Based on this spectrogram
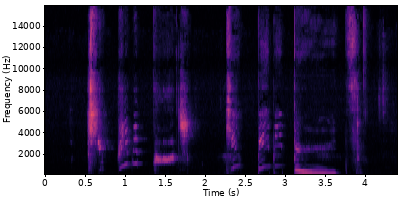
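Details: Pet budgie talking after a nail trim, first upset and then happy; a rapid string of short, squeaky, speech-like syllables with clicks and sliding chirps, ending in a longer descending whistled note, indoors in a quiet room.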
